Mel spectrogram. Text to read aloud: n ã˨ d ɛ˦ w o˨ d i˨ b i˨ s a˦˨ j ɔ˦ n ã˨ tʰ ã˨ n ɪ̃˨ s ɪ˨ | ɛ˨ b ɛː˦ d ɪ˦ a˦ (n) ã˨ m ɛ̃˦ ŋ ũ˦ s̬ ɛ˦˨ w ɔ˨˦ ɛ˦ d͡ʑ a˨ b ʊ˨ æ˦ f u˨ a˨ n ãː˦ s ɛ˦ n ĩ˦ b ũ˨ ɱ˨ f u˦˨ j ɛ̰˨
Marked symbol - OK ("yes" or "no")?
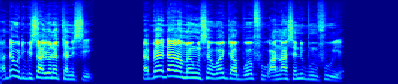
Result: yes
